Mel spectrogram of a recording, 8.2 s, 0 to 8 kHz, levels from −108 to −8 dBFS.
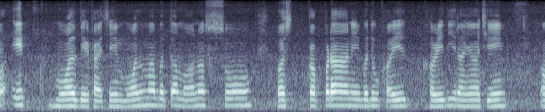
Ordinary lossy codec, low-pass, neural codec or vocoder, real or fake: none; none; none; real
